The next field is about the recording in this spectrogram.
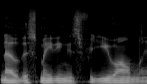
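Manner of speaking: ordinary talk, nothing marked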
